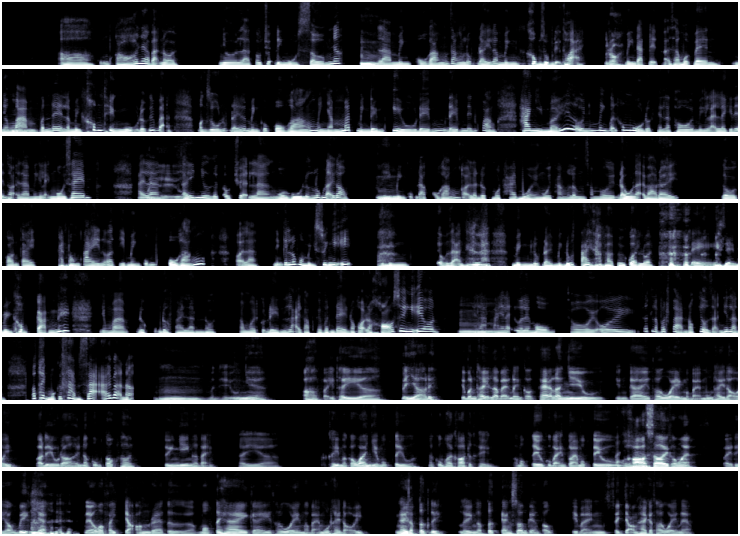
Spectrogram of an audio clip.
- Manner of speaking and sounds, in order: tapping; other background noise; laughing while speaking: "dạng như là"; laughing while speaking: "ra"; laugh; laughing while speaking: "để"; laughing while speaking: "ấy"; laugh
- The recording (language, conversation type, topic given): Vietnamese, advice, Làm thế nào để thay thế thói quen xấu bằng một thói quen mới?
